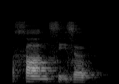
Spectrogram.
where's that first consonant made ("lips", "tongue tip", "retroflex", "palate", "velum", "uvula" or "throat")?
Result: velum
